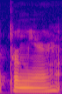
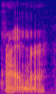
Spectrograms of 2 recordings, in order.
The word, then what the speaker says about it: Premier: Premier of France, or Premier, I always pronounce it Primer, like the paint, by President Albert Lebrun.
